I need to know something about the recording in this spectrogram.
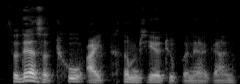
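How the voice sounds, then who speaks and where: A man with a Malaysian accent giving an informal tutorial, thinking aloud haltingly and often checking in with the listener. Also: lowish voice, expressive. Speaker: tax training presenter. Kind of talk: informal tutorial walking through on-screen examples.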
